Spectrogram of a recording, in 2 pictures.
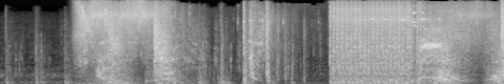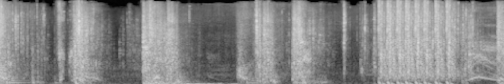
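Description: An energy blast crackles and hisses.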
